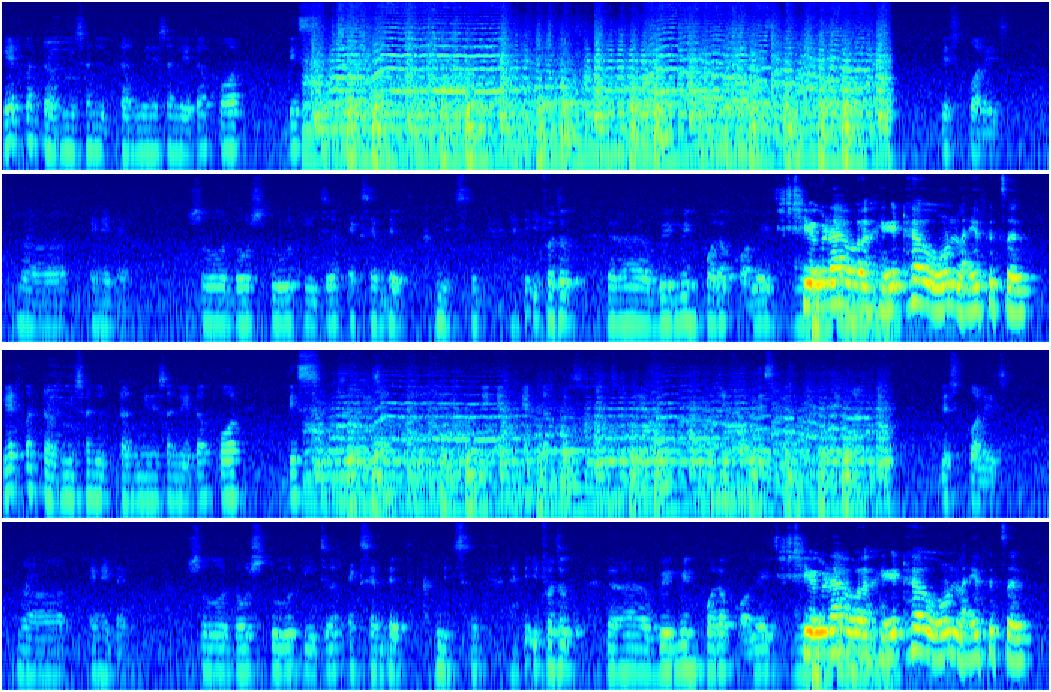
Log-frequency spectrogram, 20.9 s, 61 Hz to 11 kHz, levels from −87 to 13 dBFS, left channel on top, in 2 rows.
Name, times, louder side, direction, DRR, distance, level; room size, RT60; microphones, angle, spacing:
voice 1, 0.0-2.4 2.8-6.6 7.0-8.9 9.3-10.0 10.6-11.7 12.3-14.5 14.8-15.3 15.5-19.2, right 1 dB, 50° right, 1.1 m, -48 dB
sound 1, 3.0-8.9, left 6 dB, 75° left, 0.4 m, -36 dB
voice 2, 18.4-20.8, equal, 15° left, 0.5 m, -27 dB
5.3 x 2.8 x 3.2 m
head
